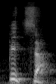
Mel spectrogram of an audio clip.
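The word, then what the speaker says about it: pizza: Gloria রিস আমির স্পিচের পিচ্চা পিচ্চা যেহেতু বিদেশী শব্দ তাই একটু নিয়মের বাইরেই বলছে ওই ইতালিয়ানরা যেভাবে উচ্চারণ করে পিচ্চা ওরা তো পিচ্চাই বলে তোটুক পারে আমির স্পিচে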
